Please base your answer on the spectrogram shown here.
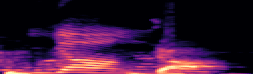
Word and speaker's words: Young: Open your mouth. Watch me. Young. Young. Young. Much better. That's how you make that sound, with your mouth open.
